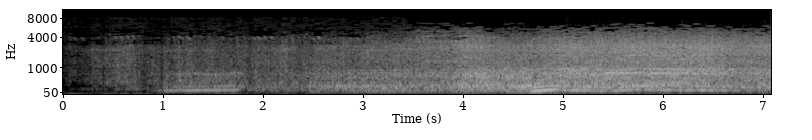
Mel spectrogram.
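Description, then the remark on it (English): A police car engine rumbles and grows steadily louder outside a gate, a broad motor roar with low humming tones, like the vehicle pulling off and driving away. No one speaks. “are dropped by a police car outside the gate.”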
